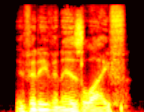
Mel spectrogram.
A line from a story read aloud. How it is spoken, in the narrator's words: I mumbled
